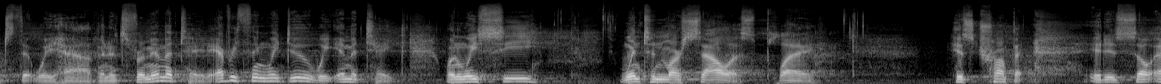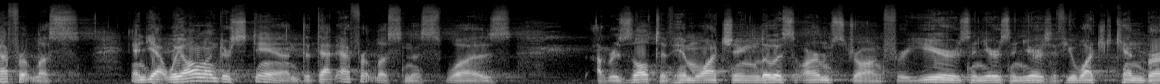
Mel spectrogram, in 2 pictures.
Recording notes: we bring you a lecture from the 2003/2004 season of Portland Arts & Lectures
